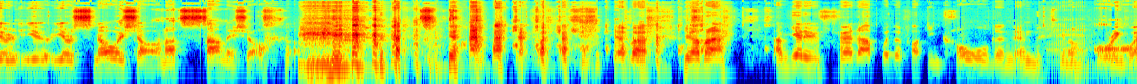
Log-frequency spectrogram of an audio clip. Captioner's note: laughs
